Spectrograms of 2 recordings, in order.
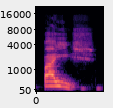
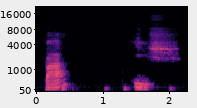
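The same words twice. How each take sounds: First: Said in the usual way. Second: "País" broken as pa... ís, long pause between; split into syllables. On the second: Shown as a demonstration. Teacher showing students the vowels in different syllables, "País" split in two. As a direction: say "País" slowly, syllable by syllable, lower. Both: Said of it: "em sílabas diferentes".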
